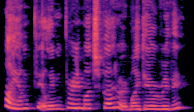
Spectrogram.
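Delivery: high, loud dismayed lady dog; fretting Duchess. Acted. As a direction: wring your paws over it. Duchess pleads to leave.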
